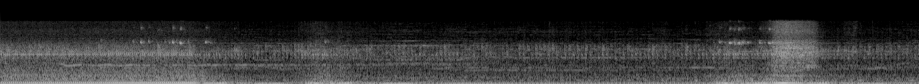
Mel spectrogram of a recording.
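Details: Toyota Hilux with a flat battery, jump-started: the engine catches after a brief crank and settles into a steady, even idle with no misses or knocks.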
